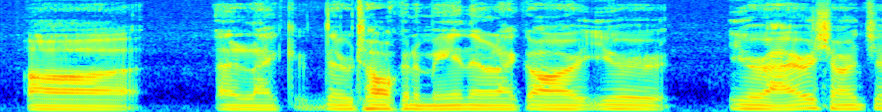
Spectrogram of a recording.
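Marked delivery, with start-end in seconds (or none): none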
